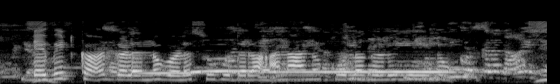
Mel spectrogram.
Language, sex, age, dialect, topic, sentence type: Kannada, female, 18-24, Mysore Kannada, banking, question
